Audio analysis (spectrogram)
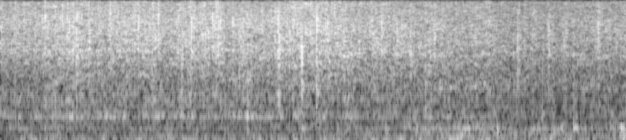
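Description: Pork chops fry in a pan over a low flame, giving a steady, close, broadband sizzle with no voices over it.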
